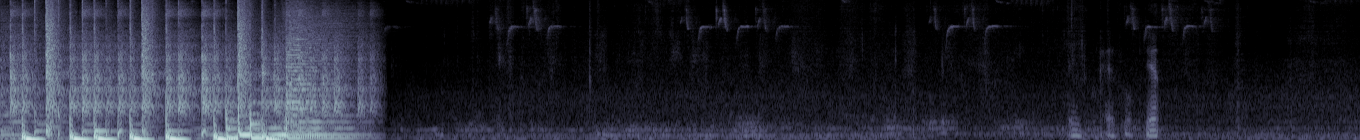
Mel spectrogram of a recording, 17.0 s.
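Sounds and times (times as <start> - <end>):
songbird trills and chirps: 4.8 - 7.2, 8.0 - 13.4, 14.0 - 15.4.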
